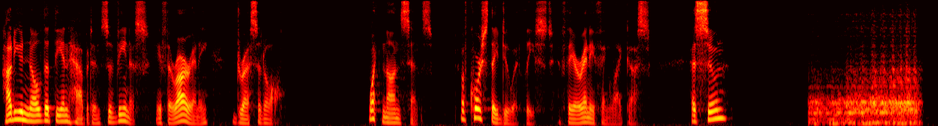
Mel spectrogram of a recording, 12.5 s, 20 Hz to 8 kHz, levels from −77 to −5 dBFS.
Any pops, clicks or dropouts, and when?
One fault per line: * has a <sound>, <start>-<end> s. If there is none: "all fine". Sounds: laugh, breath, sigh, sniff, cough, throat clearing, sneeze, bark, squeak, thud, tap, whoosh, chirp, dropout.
* has a tap, 10.8-12.3 s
